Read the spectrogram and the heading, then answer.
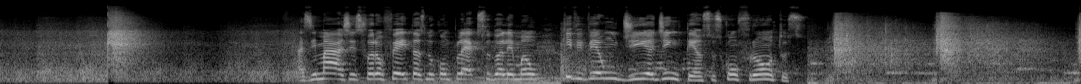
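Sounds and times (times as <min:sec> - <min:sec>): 
gunshot fired in a street: 0:01.0 - 0:01.6, 0:08.3 - 0:10.7
speech: 0:03.0 - 0:08.4.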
